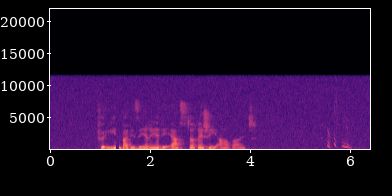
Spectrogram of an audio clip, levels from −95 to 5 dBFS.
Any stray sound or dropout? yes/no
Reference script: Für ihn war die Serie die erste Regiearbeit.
yes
